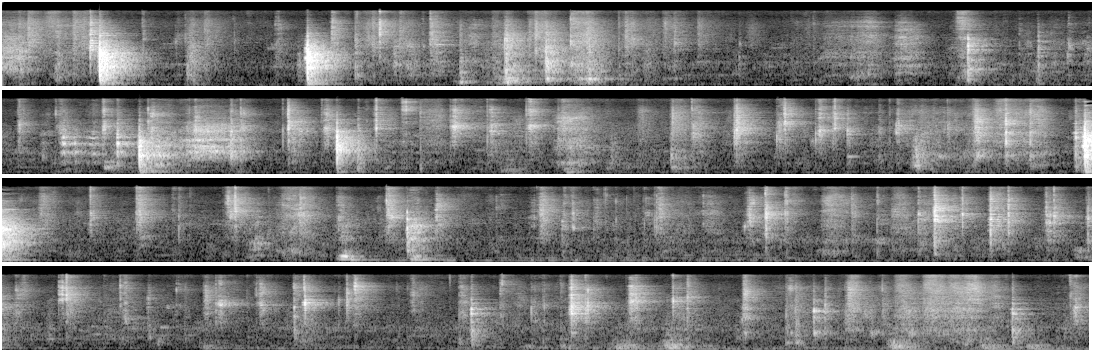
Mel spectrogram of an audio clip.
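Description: Chopsticks clicking and scraping against stainless-steel rice bowls as two people eat, with chewing and slurping mixed in. There are a few louder clinks along the way.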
